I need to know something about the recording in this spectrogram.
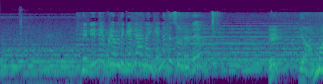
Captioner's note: tamil soap opera playing on TV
